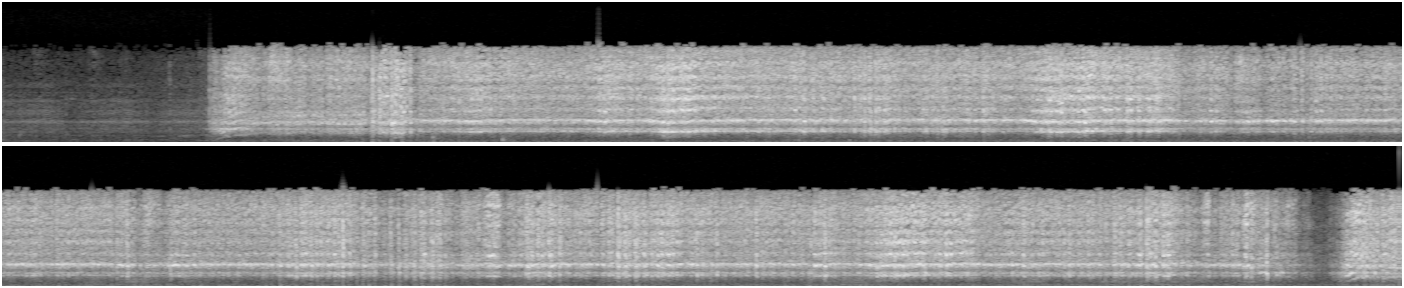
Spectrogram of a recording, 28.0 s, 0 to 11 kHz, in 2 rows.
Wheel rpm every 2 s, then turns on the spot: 10, 170, 230, 230, 230, 230, 230, 230, 230, 220, 230, 230, 230, 110.
none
